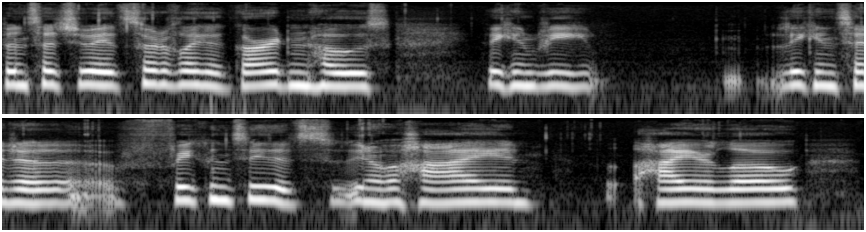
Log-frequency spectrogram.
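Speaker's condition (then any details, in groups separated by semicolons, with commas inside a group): Parkinson's disease; diagnosed 10 years ago by Dr. Dorsey, first sign trouble lifting feet, deep brain stimulation surgery; foot dystonia treated with Botox, impaired balance, DBS used mainly for energy, anxiety worsens symptoms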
